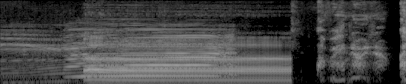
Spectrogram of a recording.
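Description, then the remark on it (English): A single long, loud cow moo, low and droning with a slight rise midway, lasting about two seconds before a voice briefly speaks. “A plague of death of your cattle.”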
